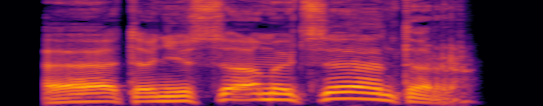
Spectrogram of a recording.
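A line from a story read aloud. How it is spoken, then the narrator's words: Monstrous roar. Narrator (Russian): проревел мясной вулкан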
